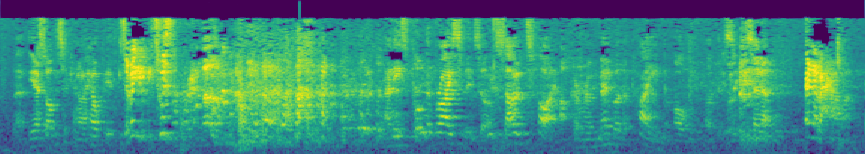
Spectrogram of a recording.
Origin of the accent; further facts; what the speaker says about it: Canvey Island, East of England, United Kingdom; Now, we're from Canby Island.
